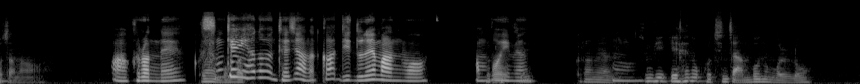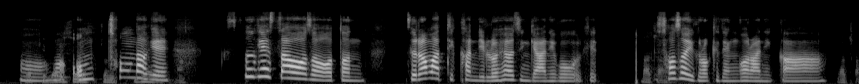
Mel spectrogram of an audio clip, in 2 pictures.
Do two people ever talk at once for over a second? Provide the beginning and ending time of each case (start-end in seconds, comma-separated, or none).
8.8-10.3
